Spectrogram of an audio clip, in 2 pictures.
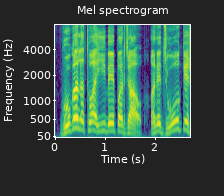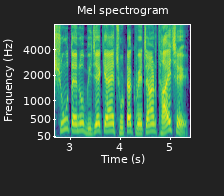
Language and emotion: Gujarati, neutral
